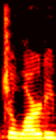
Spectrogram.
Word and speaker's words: Gelardi: We've also seen it pronounced Gelardi. We're going with Gelardi because we think that's what is correct, so please excuse us if we are pronouncing that wrong.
